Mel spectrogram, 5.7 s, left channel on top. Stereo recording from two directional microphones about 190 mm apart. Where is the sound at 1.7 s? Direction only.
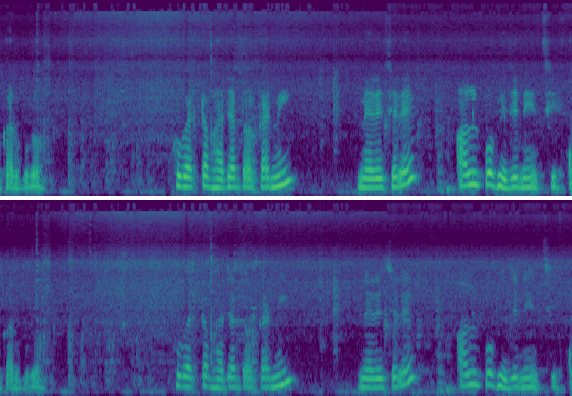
15° left (ahead or behind).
